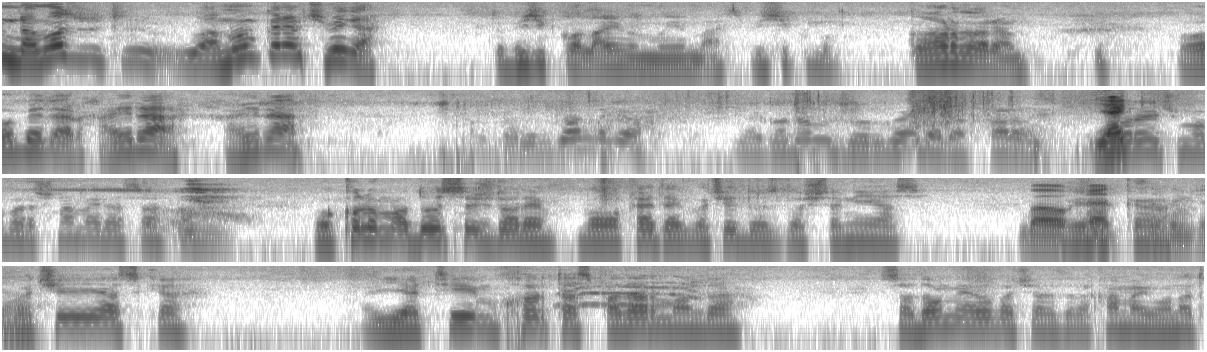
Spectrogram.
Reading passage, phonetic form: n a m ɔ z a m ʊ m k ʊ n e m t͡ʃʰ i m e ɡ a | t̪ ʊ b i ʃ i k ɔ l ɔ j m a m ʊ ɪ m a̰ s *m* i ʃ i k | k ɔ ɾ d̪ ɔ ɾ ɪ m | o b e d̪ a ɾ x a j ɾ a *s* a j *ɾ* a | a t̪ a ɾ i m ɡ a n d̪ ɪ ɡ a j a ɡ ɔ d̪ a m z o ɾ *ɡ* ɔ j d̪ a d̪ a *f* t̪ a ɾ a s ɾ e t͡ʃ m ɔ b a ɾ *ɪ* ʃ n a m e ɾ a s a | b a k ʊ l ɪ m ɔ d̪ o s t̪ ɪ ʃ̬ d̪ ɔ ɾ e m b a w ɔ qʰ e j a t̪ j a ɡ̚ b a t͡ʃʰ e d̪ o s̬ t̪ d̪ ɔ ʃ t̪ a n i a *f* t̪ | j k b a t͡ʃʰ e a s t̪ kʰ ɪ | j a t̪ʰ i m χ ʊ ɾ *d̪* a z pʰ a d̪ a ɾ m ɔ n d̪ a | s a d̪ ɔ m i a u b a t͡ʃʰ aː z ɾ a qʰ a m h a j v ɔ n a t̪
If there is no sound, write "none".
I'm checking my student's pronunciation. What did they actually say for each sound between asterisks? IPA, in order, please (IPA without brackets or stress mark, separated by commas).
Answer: b, x, ɾ, ɡ, f, ɪ, s, t̪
